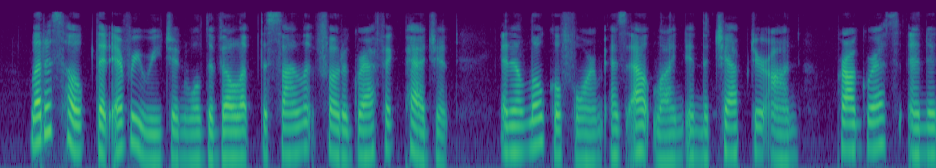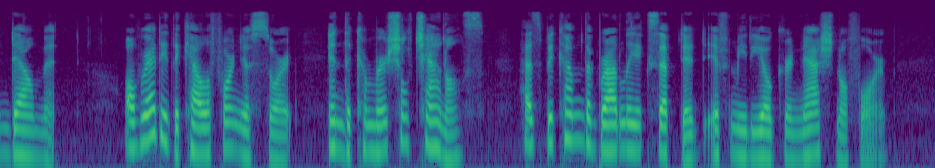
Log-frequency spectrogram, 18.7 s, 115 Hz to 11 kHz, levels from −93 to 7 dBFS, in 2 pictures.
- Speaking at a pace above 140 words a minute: No, slow, 135 wpm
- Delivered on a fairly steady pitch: No, average, 4.0 semitones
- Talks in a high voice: No, medium, 170 Hz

